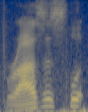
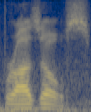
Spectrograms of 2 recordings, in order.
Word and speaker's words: Brazos: The Brazos River, I believe is how it's pronounced. We had to look that up. I always went with Brazos, but apparently it's not pronounced that way.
